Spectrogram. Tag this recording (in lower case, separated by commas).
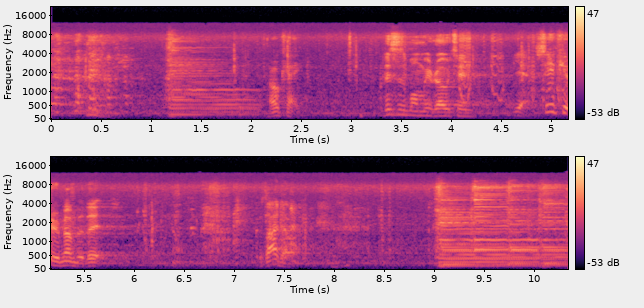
speech, laughter, music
